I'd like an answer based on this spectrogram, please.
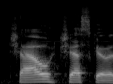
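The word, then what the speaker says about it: Ceaușescu: Strang looking human being Chow chesco is how you say that okay and then there's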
